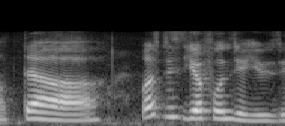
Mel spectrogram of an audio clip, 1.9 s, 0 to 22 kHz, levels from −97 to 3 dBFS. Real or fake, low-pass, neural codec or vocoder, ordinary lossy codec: fake; none; codec, 16 kHz, 4 kbps, X-Codec, HuBERT features, trained on LibriSpeech; none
